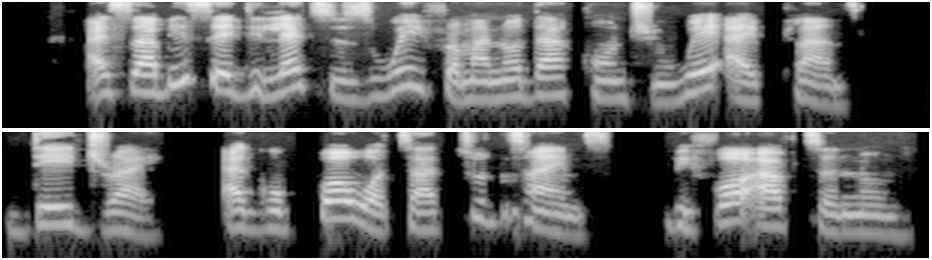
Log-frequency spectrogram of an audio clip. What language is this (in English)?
Nigerian Pidgin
